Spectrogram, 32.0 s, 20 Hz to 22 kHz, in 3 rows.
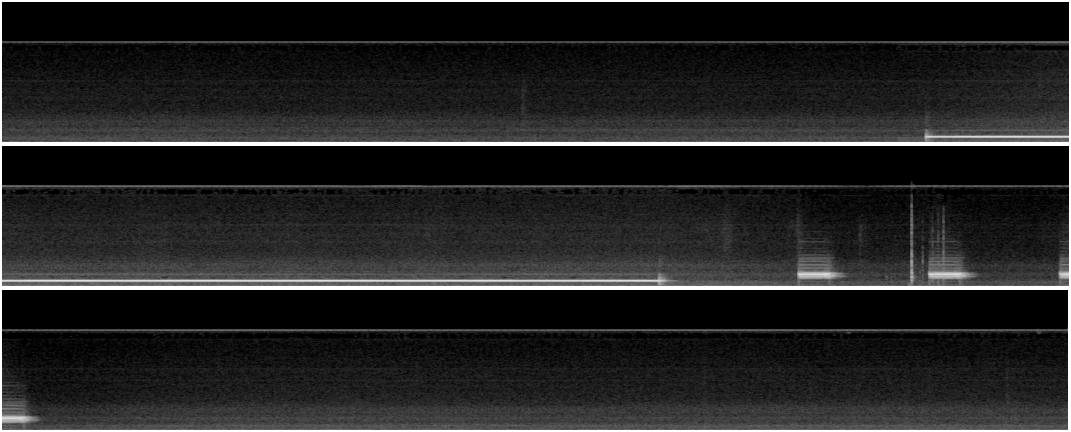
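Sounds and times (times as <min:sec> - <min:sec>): two-tone alarm: 0:09.2 - 0:17.4, 0:18.6 - 0:19.1, 0:20.0 - 0:20.4, 0:21.3 - 0:21.8
digital data squawks: 0:18.6 - 0:19.1, 0:20.0 - 0:20.4, 0:21.3 - 0:21.7.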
